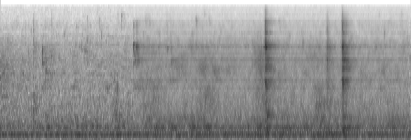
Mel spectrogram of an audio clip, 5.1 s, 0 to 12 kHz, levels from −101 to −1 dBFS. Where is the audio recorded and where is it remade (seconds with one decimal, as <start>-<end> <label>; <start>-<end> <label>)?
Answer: 0.0-1.7 recorded; 1.7-5.1 remade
